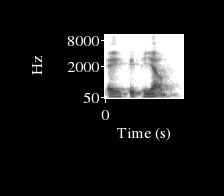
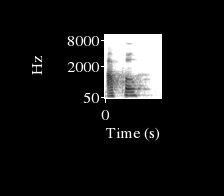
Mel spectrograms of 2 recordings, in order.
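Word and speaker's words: aePPL: a word play and we pronounce it a ppl and i have here a fake logo because we didn't know how to pronounce it and we used to call it apple and for this presentation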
